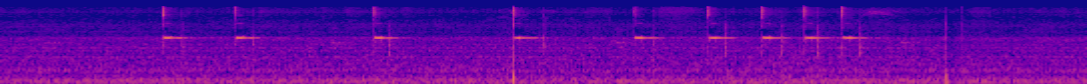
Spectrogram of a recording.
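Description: Keys on a Furuno ECDIS keyboard pressed one at a time as a name is typed, each press giving a short high beep with a click, about nine in all at an uneven pace. Two louder dull knocks come about four and seven seconds in, over a steady background hum.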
